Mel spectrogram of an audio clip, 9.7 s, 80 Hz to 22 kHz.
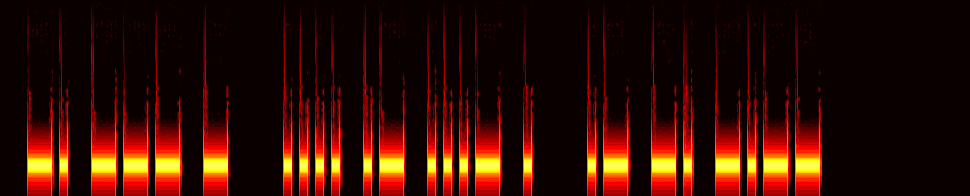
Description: Morse code, heard as a keyed tone, about 15 wpm, 700 Hz. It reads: NOT HAVE ANY
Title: Sets of 5 Words Encore 15wpm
